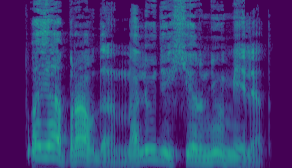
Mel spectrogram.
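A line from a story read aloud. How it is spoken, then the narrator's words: Cheerful man's reply. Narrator (Russian): весело ответил мужчина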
